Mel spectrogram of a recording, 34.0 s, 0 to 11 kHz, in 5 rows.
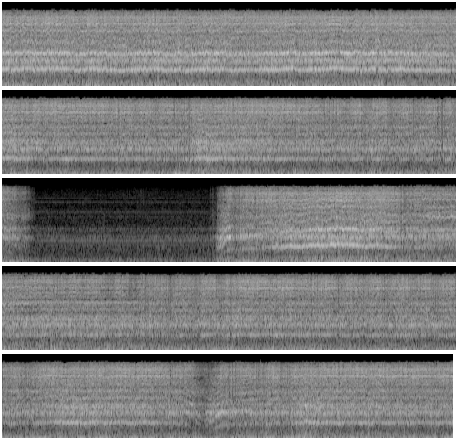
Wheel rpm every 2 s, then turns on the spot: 160, 160, 160, 160, 160, 160, 150, 20, 40, 160, 160, 160, 160, 160, 160, 130, 160.
none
